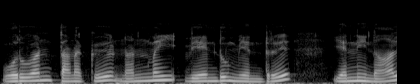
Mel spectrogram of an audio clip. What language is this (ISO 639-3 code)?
tam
